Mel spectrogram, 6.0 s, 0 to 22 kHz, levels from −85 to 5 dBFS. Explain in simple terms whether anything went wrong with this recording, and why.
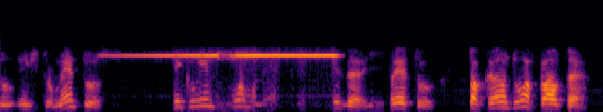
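Two things went wrong. The first lasts the whole clip: the speech went through the G.729 codec, a low-rate phone codec. It doesn't store the sound itself. It rebuilds the voice from a rough model of the throat and mouth plus a few pulses per tiny slice of time. Only the band from about 300 Hz to 3.5 kHz comes through. So the speech sounds thin, muffled and a little rough and robotic. The damage is easy to hear.

The second problem is VoIP packet loss concealed by the speech codec. This happens three times. At 0.36 to 0.38 s, about 20 ms of sound went missing. At 2.17 to 2.28 s, about 100 ms was lost. At 3.71 to 3.83 s, about 120 ms was lost. When a packet doesn't arrive, the decoder fills the gap by repeating its last guess and letting it fade. That gives a brief buzzy or smeared patch. The two longer gaps fit several packets lost in a row. 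The voice can also sound weak for a moment just after each one.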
